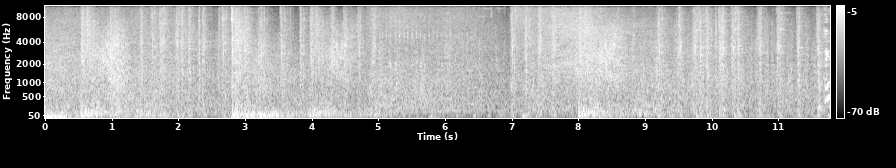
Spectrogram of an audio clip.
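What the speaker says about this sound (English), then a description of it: "We're going to stop shooting now" Ship guns firing in Sunless Skies, booming shots in a few spaced bursts over a steady low engine-like drone, fairly loud and close.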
